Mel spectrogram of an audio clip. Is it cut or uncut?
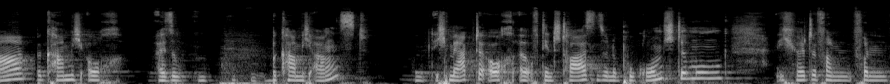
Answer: uncut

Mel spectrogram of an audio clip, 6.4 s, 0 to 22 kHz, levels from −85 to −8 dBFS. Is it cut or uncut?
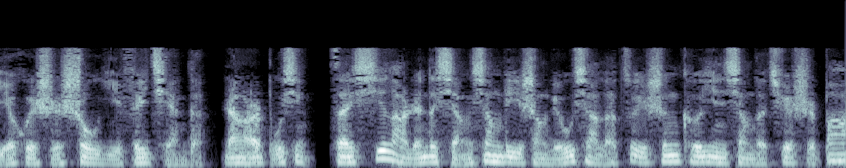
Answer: cut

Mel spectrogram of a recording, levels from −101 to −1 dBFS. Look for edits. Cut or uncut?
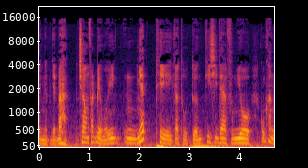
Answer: cut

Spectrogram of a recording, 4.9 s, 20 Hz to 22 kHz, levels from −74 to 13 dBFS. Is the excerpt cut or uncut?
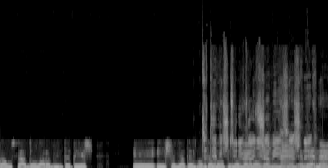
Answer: uncut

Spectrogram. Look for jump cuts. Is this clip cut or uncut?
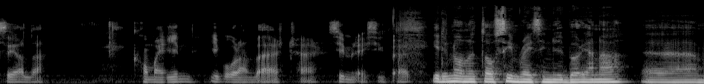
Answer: cut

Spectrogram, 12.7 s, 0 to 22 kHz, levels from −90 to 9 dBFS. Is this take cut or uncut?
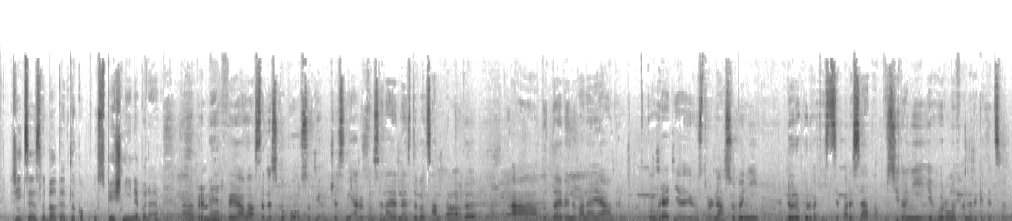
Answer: cut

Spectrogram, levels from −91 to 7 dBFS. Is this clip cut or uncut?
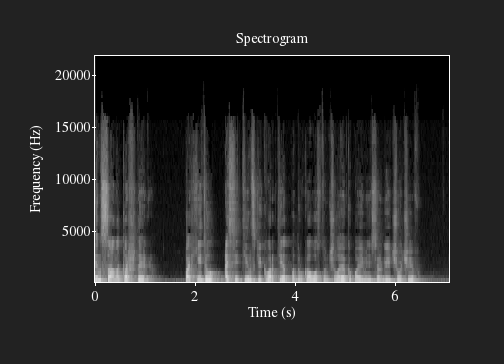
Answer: uncut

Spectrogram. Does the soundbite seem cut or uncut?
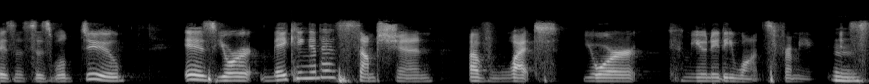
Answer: uncut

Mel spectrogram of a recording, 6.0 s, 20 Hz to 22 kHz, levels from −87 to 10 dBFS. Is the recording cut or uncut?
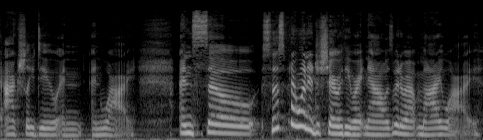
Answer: cut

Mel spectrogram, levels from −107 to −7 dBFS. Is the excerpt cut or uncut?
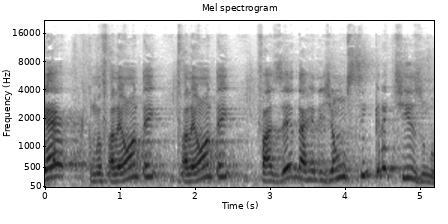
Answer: cut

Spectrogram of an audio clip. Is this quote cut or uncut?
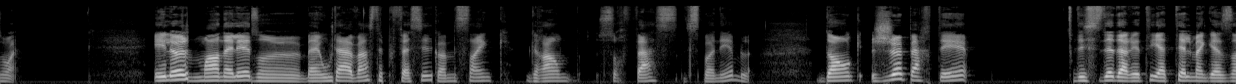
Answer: cut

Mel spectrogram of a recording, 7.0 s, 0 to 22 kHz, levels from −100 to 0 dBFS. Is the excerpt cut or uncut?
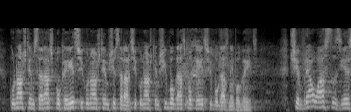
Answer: cut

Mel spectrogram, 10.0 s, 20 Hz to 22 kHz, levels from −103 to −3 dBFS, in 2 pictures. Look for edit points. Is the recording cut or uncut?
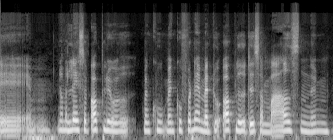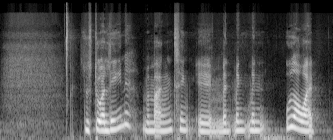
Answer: cut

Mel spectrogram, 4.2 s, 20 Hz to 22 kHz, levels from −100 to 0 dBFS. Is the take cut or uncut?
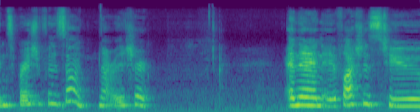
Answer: uncut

